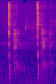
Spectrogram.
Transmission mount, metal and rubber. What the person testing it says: i tapped it and you can hear it there's a smacking you hear that little knock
